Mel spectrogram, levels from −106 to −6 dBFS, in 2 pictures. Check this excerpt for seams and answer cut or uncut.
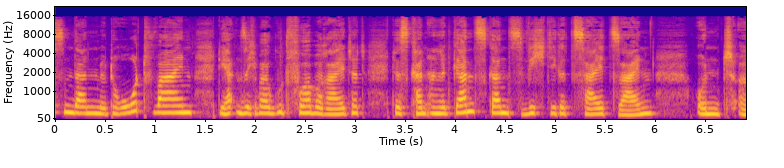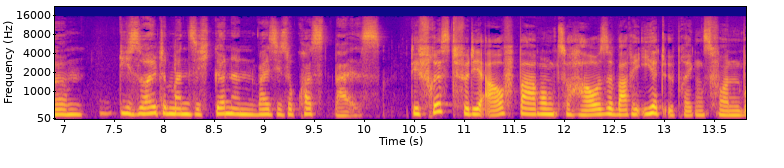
uncut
